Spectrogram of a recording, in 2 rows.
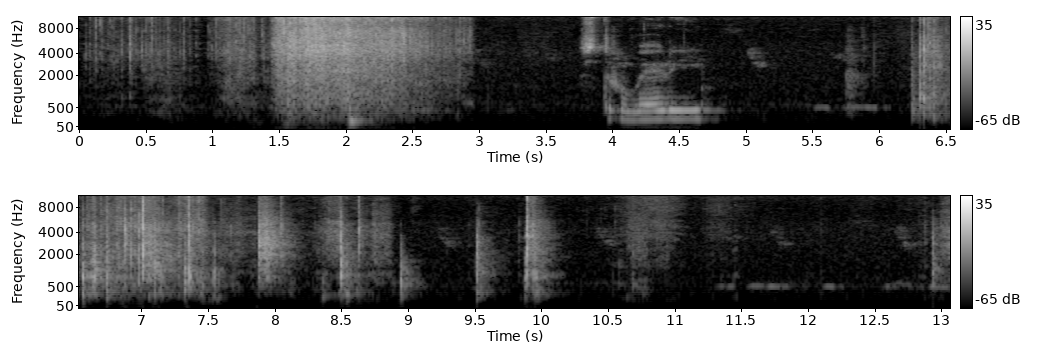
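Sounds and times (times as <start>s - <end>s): plastic punnet crinkling: 0.0s - 3.0s, 6.2s - 9.0s.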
